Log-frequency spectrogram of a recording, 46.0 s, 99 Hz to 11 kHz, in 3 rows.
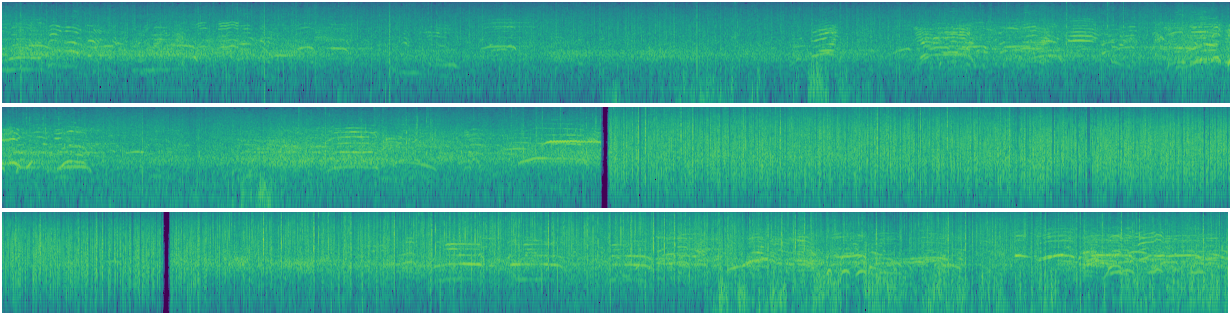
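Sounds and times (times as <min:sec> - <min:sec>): players and spectators shouting: 0:00.0 - 0:08.3, 0:09.7 - 0:22.9, 0:32.9 - 0:46.0
wind buffeting microphone: 0:00.0 - 0:46.0.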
